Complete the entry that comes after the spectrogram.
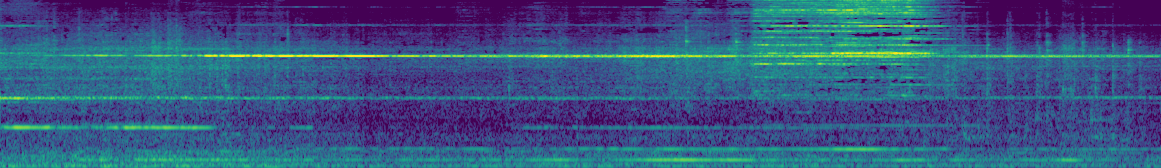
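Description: Freight cars rolling past on steel wheels, squealing in several steady high tones over the low rumble of the wheels on the rails. A brief high hiss comes about eight seconds in.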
